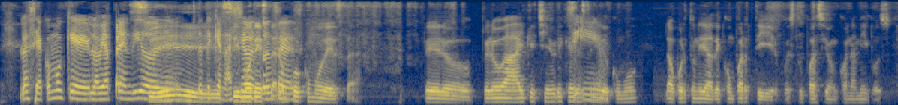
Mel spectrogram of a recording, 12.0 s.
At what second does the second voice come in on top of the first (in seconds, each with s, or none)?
1.7 s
